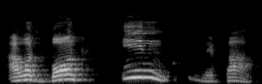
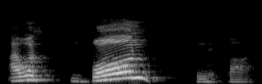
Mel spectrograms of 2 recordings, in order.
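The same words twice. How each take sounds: First: The stress falls on the word in. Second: The stress falls on the word born. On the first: The birth was inside the country, not outside it. "If I give emphasis in in" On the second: The speaker is a native, not a newcomer. "If I give emphasis here"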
